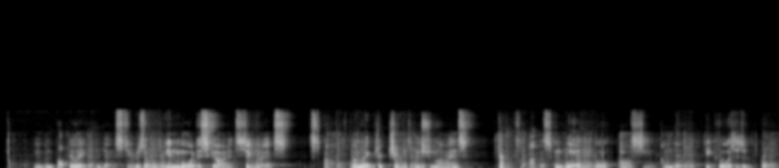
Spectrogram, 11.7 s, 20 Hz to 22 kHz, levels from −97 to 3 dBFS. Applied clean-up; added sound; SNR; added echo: neural mask model DeepFilterNet 3.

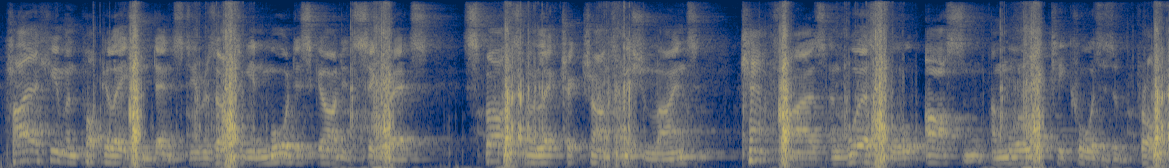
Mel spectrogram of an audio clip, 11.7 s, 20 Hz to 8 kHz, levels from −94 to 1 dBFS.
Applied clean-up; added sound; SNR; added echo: none; Rattle; -2 dB; reverberation time 0.9 s.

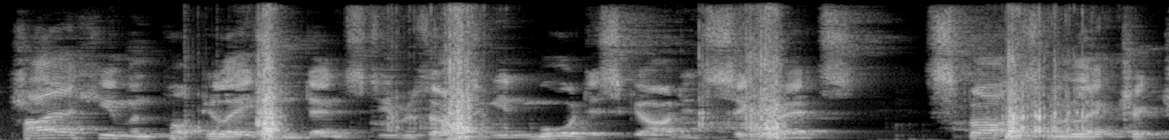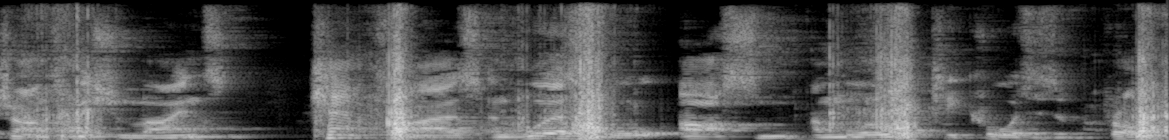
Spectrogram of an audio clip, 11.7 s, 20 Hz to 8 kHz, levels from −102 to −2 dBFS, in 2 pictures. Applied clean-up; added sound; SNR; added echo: classical method WPE with log-MMSE.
